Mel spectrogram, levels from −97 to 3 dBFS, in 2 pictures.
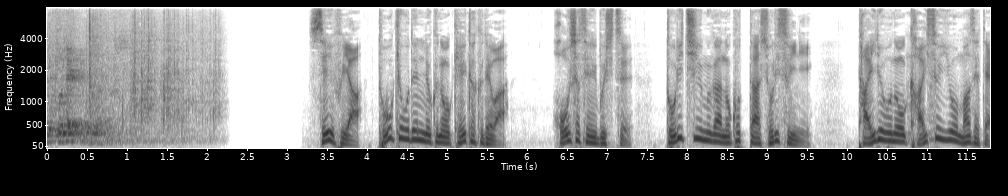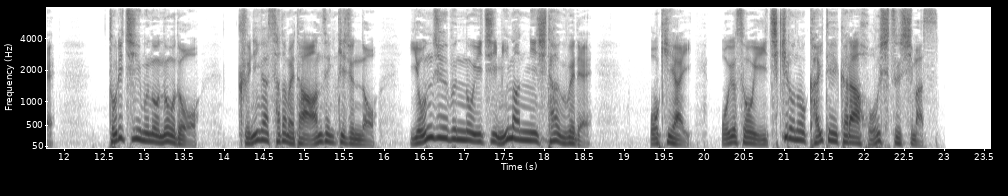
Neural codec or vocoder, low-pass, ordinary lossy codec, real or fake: none; none; none; real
